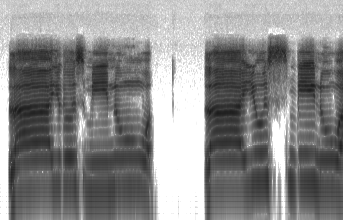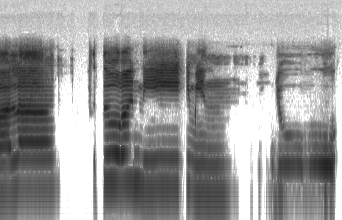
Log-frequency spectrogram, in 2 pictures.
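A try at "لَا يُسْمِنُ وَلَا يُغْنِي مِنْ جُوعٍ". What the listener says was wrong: Yugni bukan tun. La yusminu wa la yughni min ju'. yughni,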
